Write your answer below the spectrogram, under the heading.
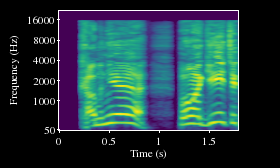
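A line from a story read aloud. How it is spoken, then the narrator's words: Shouting. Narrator (Russian): кричал Д'Артаньян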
